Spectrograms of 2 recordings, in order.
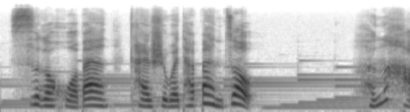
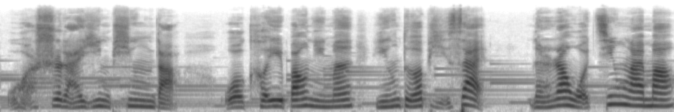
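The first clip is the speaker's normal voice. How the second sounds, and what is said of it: Low, deep voice. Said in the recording (Chinese): “他用很低沉的声音说”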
